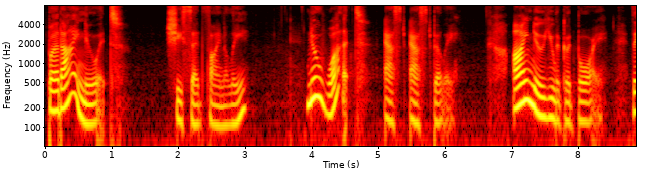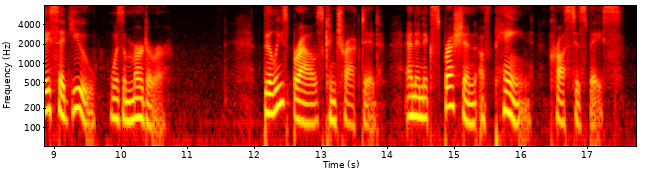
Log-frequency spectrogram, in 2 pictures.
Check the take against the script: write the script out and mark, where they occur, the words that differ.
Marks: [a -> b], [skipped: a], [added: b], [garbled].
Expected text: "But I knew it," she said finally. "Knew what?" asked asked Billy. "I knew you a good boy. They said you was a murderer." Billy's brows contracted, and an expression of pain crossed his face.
"But I knew it," she said finally. "Knew what?" asked asked Billy. "I knew you a good boy. They said you was a murderer." Billy's brows contracted, and an expression of pain crossed his face.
